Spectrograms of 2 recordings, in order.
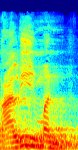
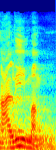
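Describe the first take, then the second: First: The word ends with a plain n sound. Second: The word ends with an ng sound. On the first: This is how the word is recited properly. The speaker calls it right. "tapi kalau dia baca Al-Quran tetap aliman" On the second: This reflects a regional accent carried into recitation. The speaker calls it wrong. "bukan alimang"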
